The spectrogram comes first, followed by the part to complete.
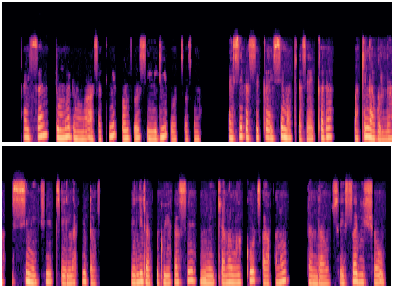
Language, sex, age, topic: Gamo, female, 25-35, government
